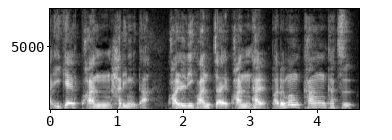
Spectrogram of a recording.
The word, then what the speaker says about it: 管轄: 관리 관자의 관할은 캉카즈. 캉카즈.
